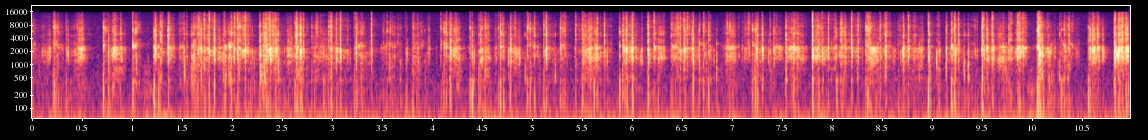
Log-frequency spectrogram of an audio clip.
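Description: Long nails tap a rainbow-colored segmented plastic slug fidget toy as it is moved, making its articulated segments rattle. A steady stream of quick, dry, bright clicks and clatters runs throughout, with almost no low end and no ringing after each tap.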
